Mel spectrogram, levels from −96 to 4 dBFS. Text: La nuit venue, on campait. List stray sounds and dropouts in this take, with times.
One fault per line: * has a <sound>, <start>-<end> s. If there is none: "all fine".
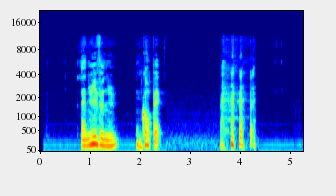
* has a laugh, 3.6-4.3 s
